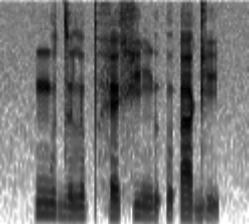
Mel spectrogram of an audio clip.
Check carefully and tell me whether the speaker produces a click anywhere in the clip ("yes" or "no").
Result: no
